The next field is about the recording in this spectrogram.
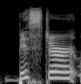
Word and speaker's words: Bicester: A lot is pronounced bister like blister without the L. Bister. What happens to the C and the E? Exactly. – Because I'm sure to I me, called it bicester.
